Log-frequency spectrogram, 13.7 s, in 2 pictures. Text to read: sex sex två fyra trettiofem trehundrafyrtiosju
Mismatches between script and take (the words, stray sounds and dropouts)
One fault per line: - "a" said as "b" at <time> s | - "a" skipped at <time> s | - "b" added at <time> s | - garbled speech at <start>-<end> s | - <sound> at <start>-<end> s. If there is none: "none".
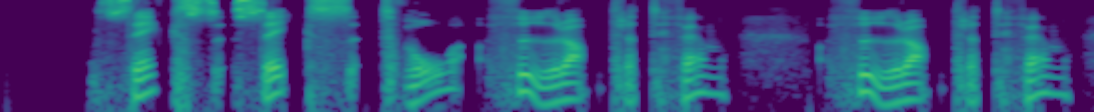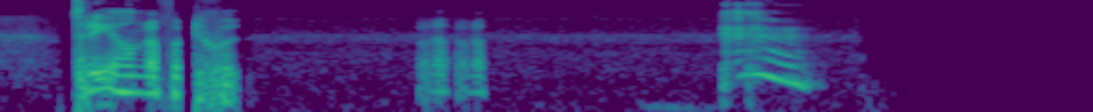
- "fyra trettiofem" added at 5.2 s
- laugh at 9.4-9.9 s
- throat clearing at 10.8-12.0 s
